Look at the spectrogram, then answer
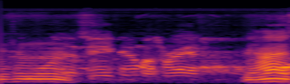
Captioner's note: radio chatter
